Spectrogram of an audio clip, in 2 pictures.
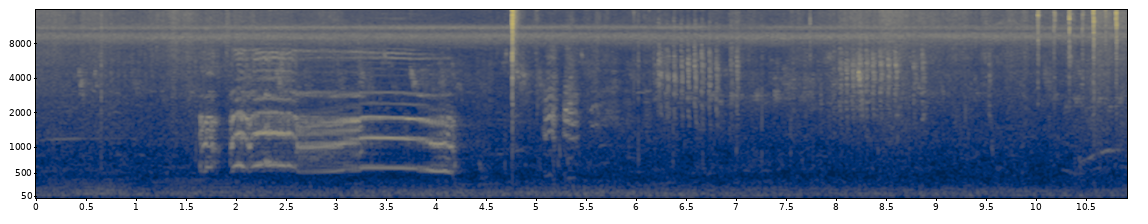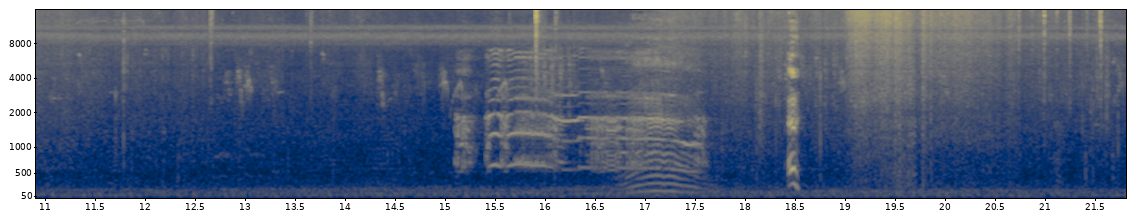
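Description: Roosters crow twice at a small backyard chicken farm, with faint clucking and quiet outdoor background between the calls; the crows sound moderately distant.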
